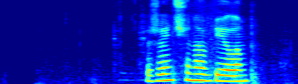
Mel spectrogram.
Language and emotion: Russian, neutral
